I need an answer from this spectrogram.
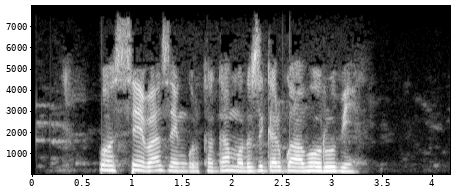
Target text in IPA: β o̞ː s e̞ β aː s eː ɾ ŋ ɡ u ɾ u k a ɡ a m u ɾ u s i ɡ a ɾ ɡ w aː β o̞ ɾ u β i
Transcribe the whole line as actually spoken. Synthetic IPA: β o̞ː s e̞ β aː z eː ŋ ɡ u ɾ u k a ɡ a m u ɾ u z i ɡ a ɾ ɡ w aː β o̞ ɾ u β i

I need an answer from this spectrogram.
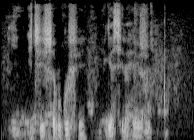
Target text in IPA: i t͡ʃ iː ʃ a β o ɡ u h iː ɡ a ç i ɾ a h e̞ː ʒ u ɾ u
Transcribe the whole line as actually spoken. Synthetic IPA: i t͡ʃ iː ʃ a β u ɡ u f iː ɡ a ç i ɾ a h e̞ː ʒ u ɾ u

